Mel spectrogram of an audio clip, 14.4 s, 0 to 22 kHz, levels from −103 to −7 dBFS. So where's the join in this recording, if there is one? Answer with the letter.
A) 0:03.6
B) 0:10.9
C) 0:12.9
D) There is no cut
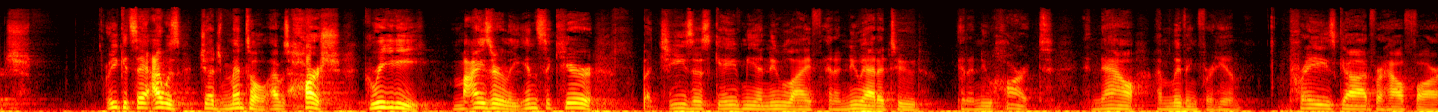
A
